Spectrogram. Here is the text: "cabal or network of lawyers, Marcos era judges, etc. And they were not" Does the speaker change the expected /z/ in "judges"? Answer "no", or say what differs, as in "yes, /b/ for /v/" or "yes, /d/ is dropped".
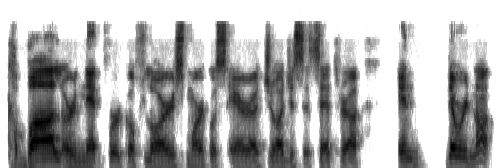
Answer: yes, /s/ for /z/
